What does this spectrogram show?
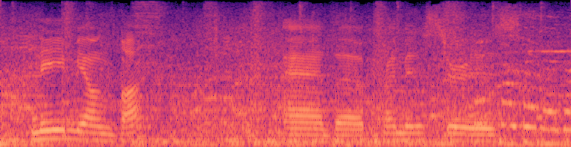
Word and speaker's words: Lee Myung-bak: His name is pronounced Lee Myung-bak, and the prime minister is Chung Woo-chan.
